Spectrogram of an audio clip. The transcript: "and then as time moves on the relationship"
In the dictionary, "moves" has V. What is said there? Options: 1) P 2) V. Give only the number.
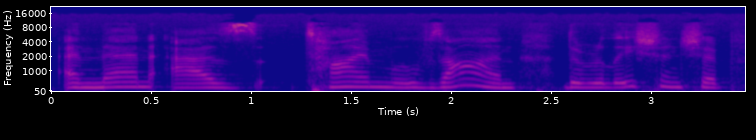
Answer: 2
